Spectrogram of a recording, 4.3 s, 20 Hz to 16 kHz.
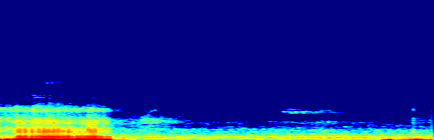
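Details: A sleeping 100lb dog snores indoors, one loud low rumbling snore lasting about a second, then quiet breathing and a faint start of the next snore near the end.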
